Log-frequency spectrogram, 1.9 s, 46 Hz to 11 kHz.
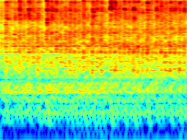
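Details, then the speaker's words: KSR Moto with AM6 50cc two-stroke after repair, started without choke: crisp, fast, even popping at idle that holds steady without hunting; it runs nicely with no leaks, and the oil dose looks right. "Chodzi fajnie wszędzie szczelnie dawka oleju największy widać właściwa"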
